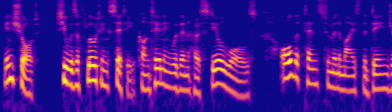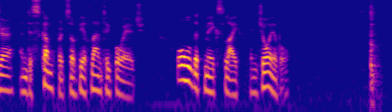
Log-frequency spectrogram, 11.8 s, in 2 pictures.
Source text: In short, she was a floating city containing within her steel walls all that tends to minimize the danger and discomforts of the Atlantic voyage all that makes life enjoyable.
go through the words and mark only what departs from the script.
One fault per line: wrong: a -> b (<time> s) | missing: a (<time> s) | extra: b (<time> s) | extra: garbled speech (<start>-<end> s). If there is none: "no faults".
no faults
